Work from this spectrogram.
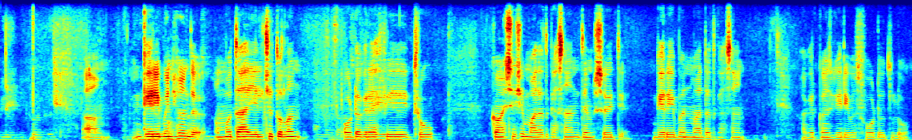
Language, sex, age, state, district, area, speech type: Kashmiri, male, 18-30, Jammu and Kashmir, Pulwama, urban, spontaneous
